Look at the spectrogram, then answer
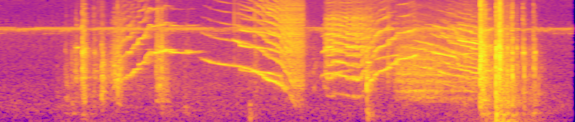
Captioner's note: door creaks open, closed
